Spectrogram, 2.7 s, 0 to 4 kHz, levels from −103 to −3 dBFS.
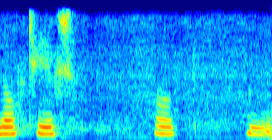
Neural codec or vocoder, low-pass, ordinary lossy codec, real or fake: codec, 16 kHz in and 24 kHz out, 2.2 kbps, FireRedTTS-2 codec; 3.6 kHz; none; fake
